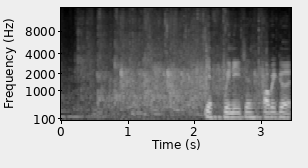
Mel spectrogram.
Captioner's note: applause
